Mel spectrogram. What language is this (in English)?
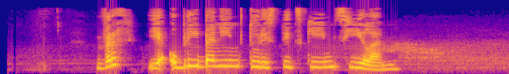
Czech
